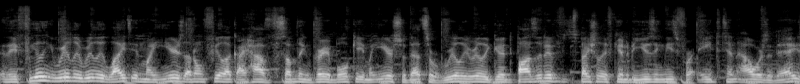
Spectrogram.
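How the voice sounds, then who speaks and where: Music plays in the background as a man of medium pitch talks at a very fast pace in an animated tone with ordinary pitch variation. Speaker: tech reviewer. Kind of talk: product review. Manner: casual, animated; loud.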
